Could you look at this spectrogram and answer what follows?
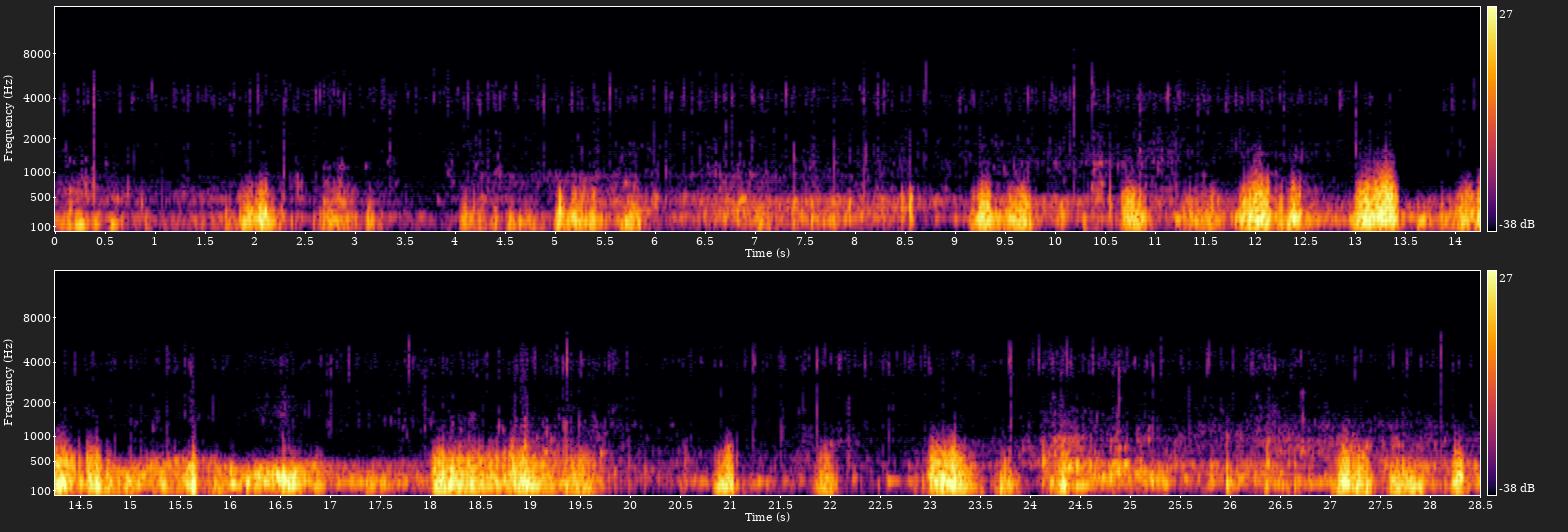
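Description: Muffled underwater rumbling and gurgling of water moving around an iPhone in a waterproof Lifeproof case held underwater, in irregular surges a second or two long, with a faint steady hiss high above.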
